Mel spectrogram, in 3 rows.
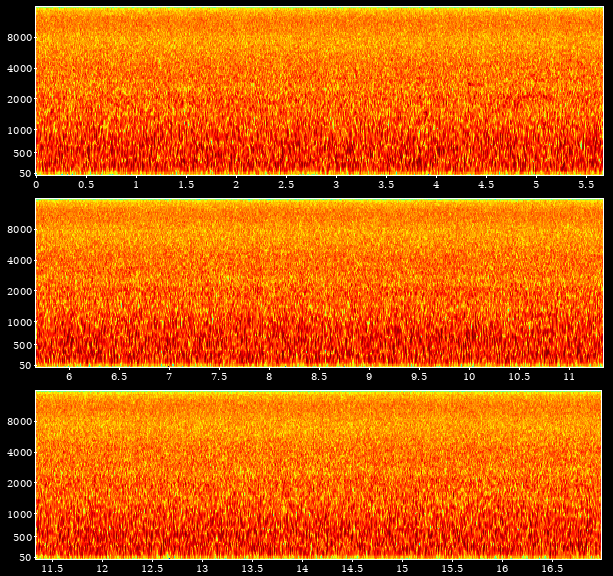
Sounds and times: Stream 0:00.0 - 0:16.9

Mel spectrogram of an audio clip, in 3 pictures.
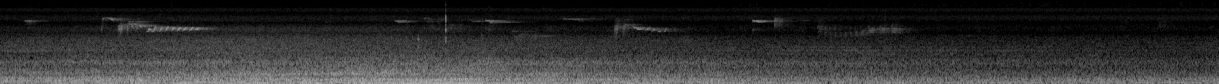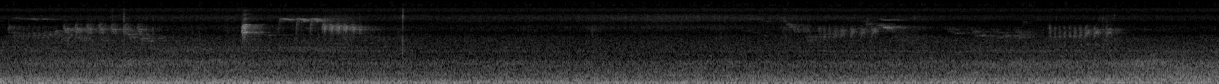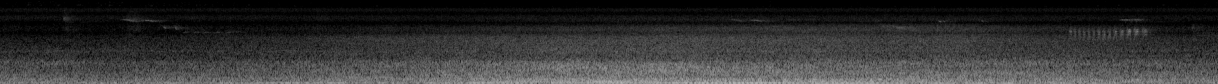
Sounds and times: birds 0:00.0 - 0:02.4
cars 0:00.0 - 0:36.5
birds 0:03.8 - 0:09.8
birds 0:11.5 - 0:16.4
birds 0:18.0 - 0:27.0
birds 0:31.8 - 0:36.5

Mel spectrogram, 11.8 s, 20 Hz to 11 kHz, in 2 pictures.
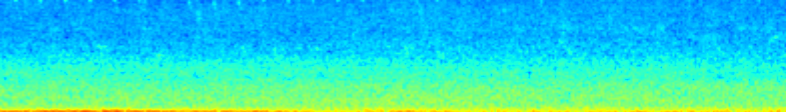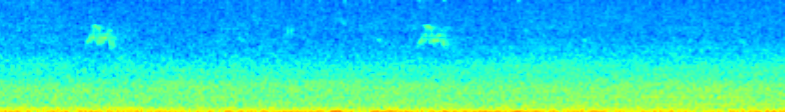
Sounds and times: wind in trees 0:00.0 - 0:11.7

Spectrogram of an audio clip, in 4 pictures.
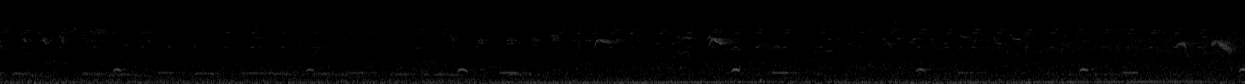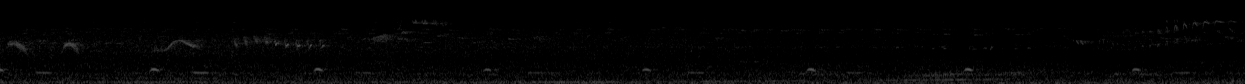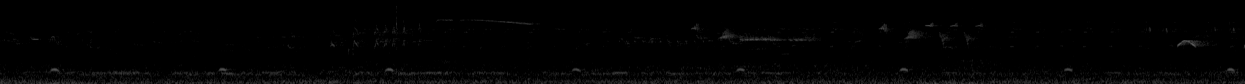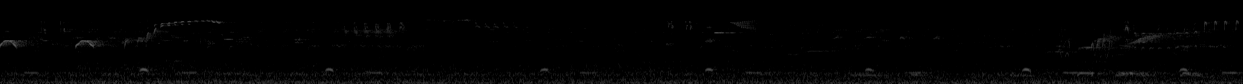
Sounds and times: Cuckoo 0:00.0 - 0:06.3
light rustling of the wind in the trees 0:00.0 - 0:49.7
other birds join the evening chorus 0:00.0 - 0:49.7
distant cars in the distance 0:01.5 - 0:14.8
Cuckoo 0:07.1 - 0:10.0
Cuckoo 0:10.6 - 0:13.3
Cuckoo 0:13.9 - 0:18.1
distant cars in the distance 0:15.6 - 0:49.7
Cuckoo 0:18.8 - 0:24.6
Cuckoo 0:25.2 - 0:33.2
Cuckoo 0:42.7 - 0:49.7

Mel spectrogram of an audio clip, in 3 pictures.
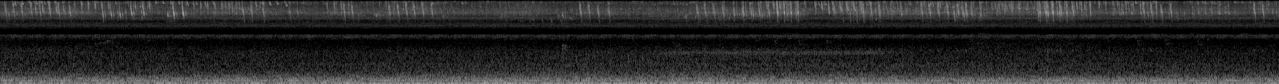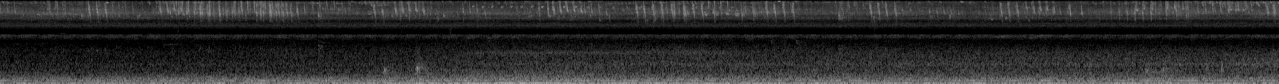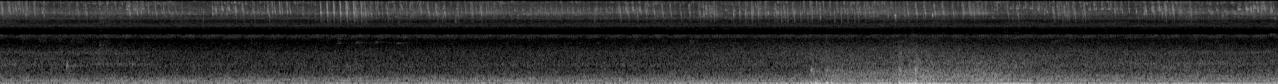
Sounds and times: Mexican Freetail bats 0:00.0 - 0:38.3
crickets 0:00.0 - 0:38.3
frogs 0:00.0 - 0:38.3
roaches 0:00.0 - 0:38.3
traffic 0:15.7 - 0:38.3
night herons 0:16.5 - 0:38.3

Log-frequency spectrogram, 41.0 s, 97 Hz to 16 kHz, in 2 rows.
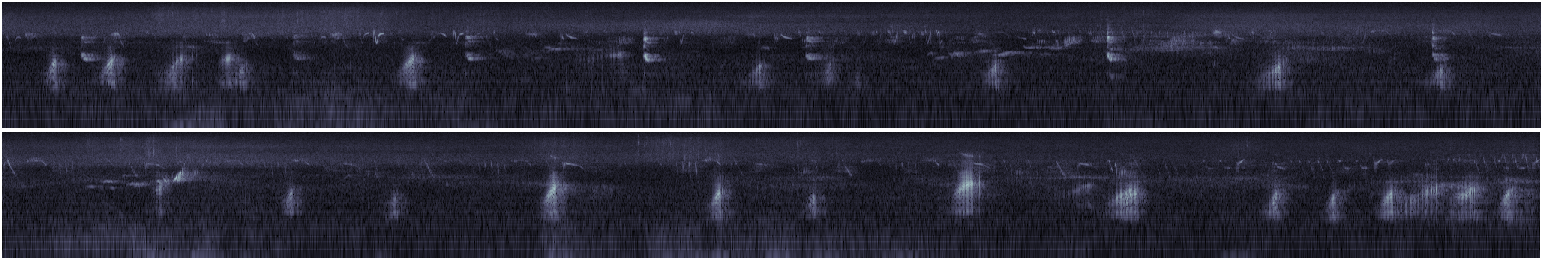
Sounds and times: frogs 0:00.0 - 0:41.0

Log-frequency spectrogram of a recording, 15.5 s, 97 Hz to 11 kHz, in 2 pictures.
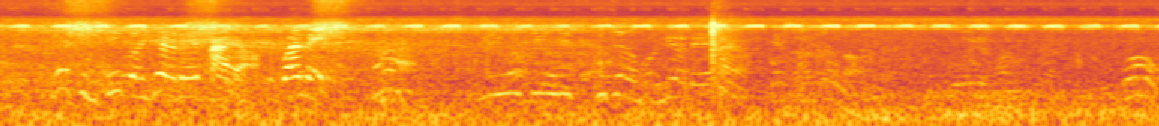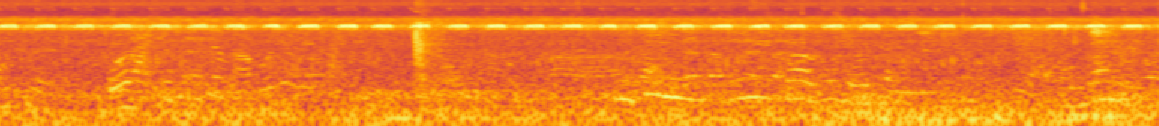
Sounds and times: insects 0:00.0 - 0:15.4

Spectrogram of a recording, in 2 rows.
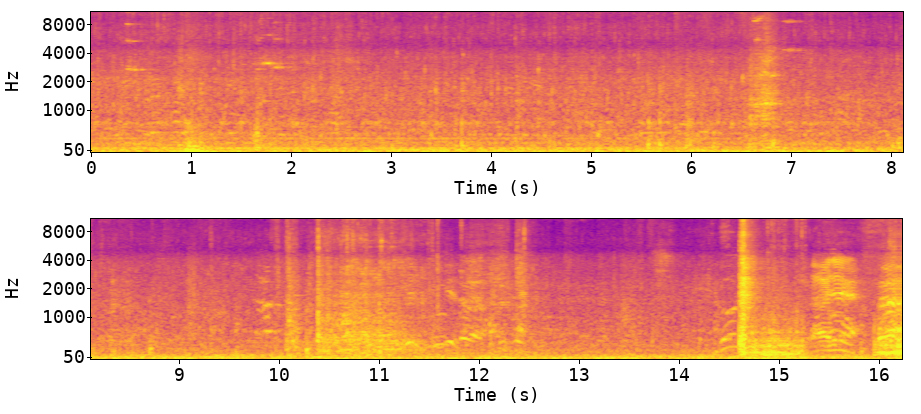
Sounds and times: water flows in gully 0:00.0 - 0:12.0

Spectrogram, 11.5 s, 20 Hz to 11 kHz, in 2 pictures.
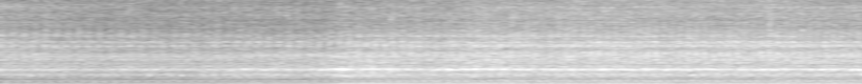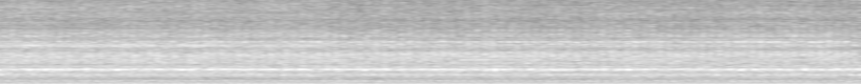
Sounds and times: tractor 0:00.0 - 0:11.4

